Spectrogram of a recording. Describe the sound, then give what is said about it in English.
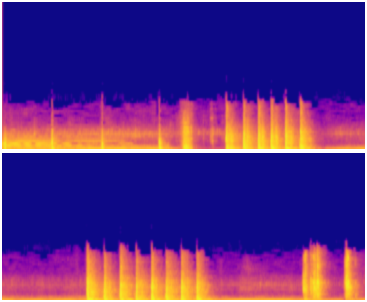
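Loud knocking on a door: a few scattered raps, then several rapid volleys of five or six sharp, hard knocks each, over a steady low hum, with no talking. “You knock too loud”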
